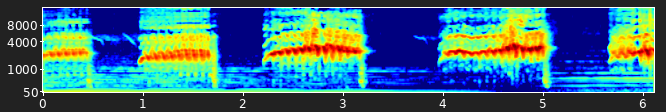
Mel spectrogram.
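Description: A small pygmy owl giving a series of high, trilling whistled calls, each about a second long with short pauses between. The calls grow louder through the first four, and a fifth begins near the end.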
